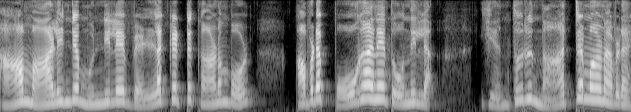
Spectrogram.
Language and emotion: Malayalam, disgusted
